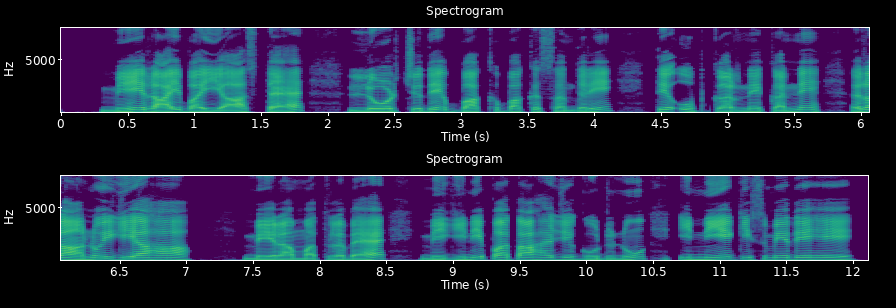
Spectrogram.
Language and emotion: Dogri, surprised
